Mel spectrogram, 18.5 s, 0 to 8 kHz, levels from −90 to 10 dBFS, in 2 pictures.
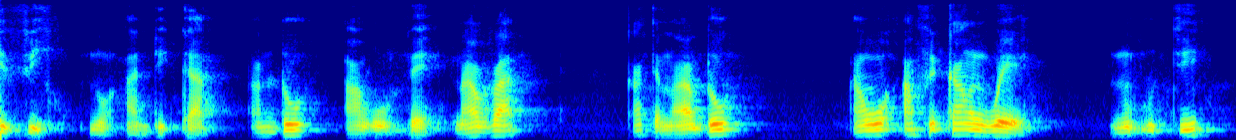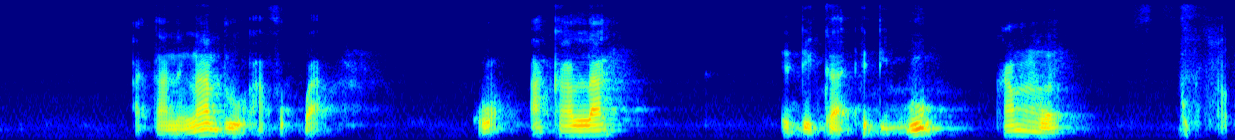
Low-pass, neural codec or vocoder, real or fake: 7.2 kHz; codec, 16 kHz, 2 kbps, FunCodec, trained on Chinese and English, 25 frames a second; fake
